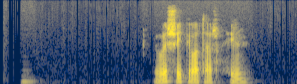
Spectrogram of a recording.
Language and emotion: Russian, neutral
